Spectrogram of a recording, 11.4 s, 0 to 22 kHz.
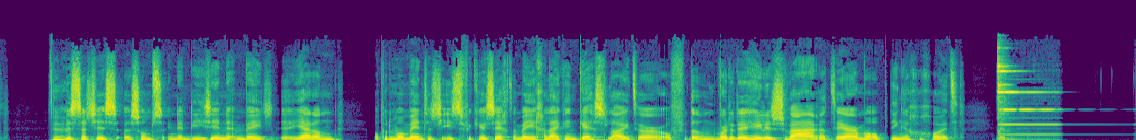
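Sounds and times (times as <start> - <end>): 
speech: 0.5 - 9.7
small bell ding: 10.0 - 11.3.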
